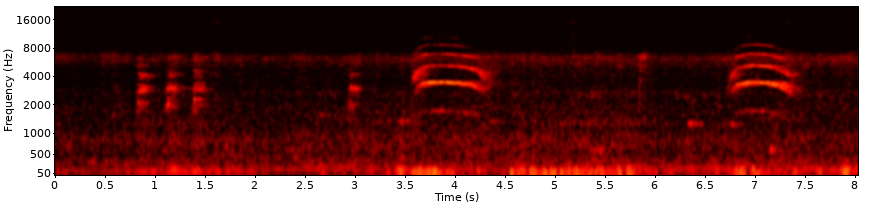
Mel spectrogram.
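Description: A bird calling twice, each call one rising-then-falling note, about three seconds apart, with a few short faint chirps about a second in.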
